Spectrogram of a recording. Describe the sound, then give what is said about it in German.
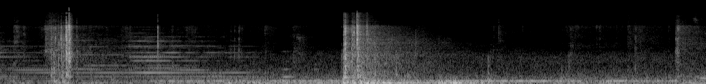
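A huge, heavy entrance door at Einsiedeln Monastery opens with two loud clunks a few seconds apart, each ringing out, followed by a low rumbling drag and faint room noise. “Schau mal die riesige Tür auf.”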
